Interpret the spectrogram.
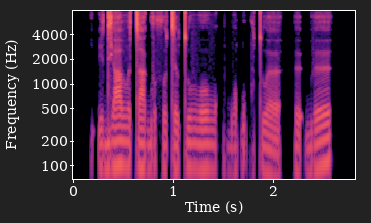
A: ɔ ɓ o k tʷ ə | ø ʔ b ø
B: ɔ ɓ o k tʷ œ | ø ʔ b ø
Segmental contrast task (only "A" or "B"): B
